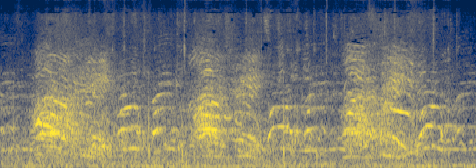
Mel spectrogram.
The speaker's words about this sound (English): The crowd is participating in nationwide ICE out protests against ongoing immigration enforcement.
